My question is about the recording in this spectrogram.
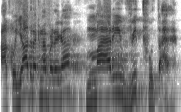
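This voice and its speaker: High-pitched hindi-accented guy teaching english, slow and drawn out, echoey hall with long reverb. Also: expressive. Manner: repeats each phrase, translates English into Hindi, drawn-out exclamations. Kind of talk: exam-prep lesson in Hindi and English.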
